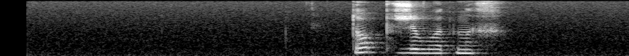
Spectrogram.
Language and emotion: Russian, neutral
